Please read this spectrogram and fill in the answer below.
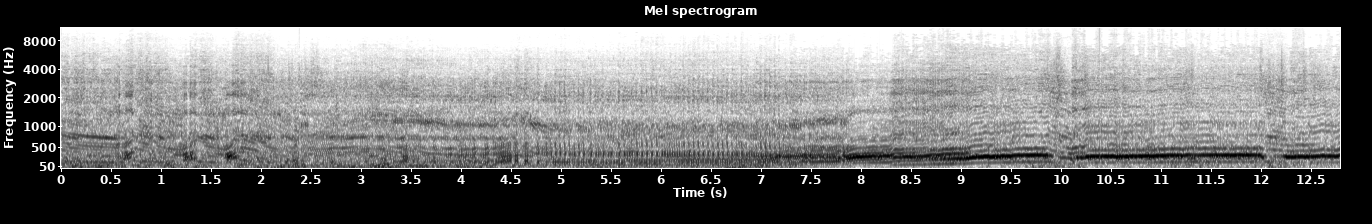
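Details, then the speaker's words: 1995 Honda CR250 two-stroke after a float height change: first rev-ups are crisp and clear, but as it warms the rising tone turns muddy and hesitant and won't clear out; bogs when warm, cause not confirmed. "you could hear the first run up and down sounded really good really crispy cleared out completely and then as it got warmer and warmer it seems like it's getting boggier and boggier"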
